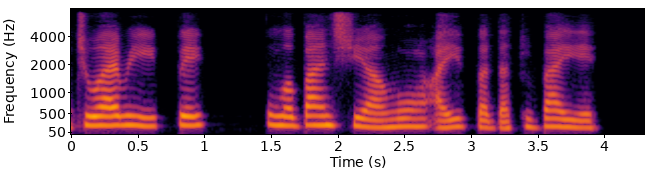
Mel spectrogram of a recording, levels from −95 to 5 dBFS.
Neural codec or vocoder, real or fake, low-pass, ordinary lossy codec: codec, 16 kHz, 0.5 kbps, FunCodec, trained on Chinese and English, 25 frames a second; fake; 7.2 kHz; MP3, 64 kbps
